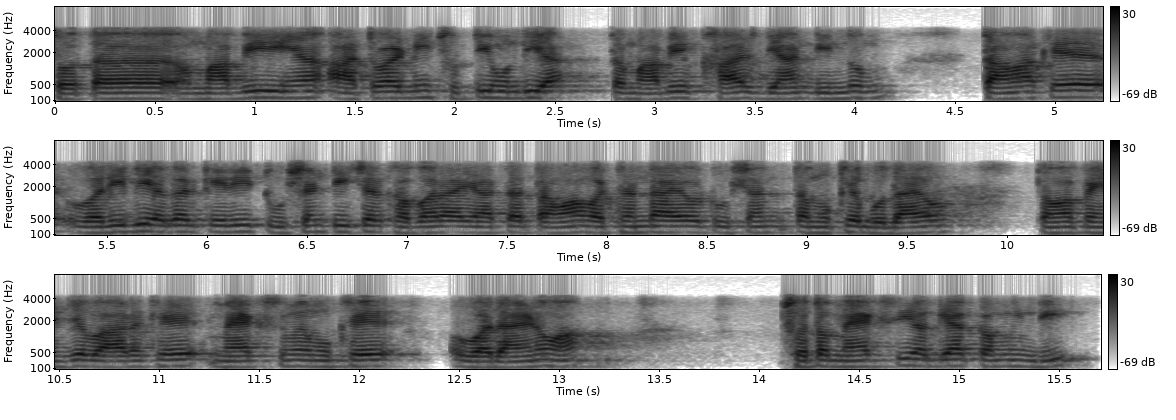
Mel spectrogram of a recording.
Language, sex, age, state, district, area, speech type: Sindhi, male, 18-30, Maharashtra, Mumbai Suburban, urban, conversation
